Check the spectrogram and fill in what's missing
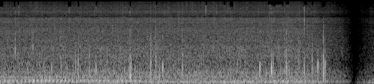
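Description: Heavy rain pours steadily onto a surface outdoors during a bamboo-gathering trip, a dense continuous hiss of drops with occasional louder splats, close and unbroken until a brief dropout near the end.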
